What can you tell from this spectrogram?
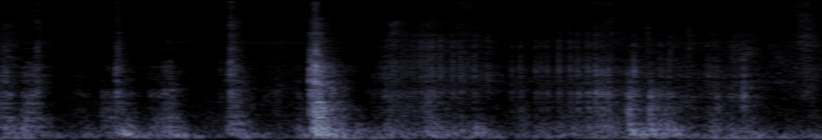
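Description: A few light knocks and taps, the loudest about a second and a half in, as a wooden sign is held and shifted against a wood-panelled wall.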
